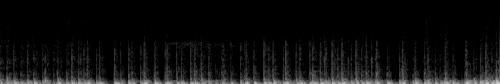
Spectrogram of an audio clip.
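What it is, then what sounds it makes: Latex confetti balloon. Long red nails tap fast on a clear, hollow, inflated latex balloon with confetti inside, held in the other hand. The result is a rapid, dense run of short, deep, drum-like thumps with almost no ring, broken by a brief pause near the one-second mark.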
